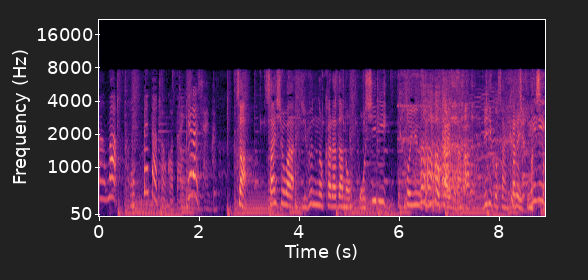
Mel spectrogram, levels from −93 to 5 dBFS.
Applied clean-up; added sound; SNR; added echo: none; none; none; none.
